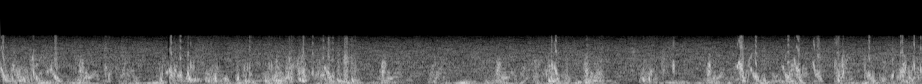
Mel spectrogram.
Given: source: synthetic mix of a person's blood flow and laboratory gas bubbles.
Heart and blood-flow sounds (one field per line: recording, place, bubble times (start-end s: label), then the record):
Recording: Doppler ultrasound of blood flow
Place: precordium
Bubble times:
0.00-0.66 s: bubbles
1.03-1.21 s: bubbles
1.55-2.31 s: bubbles
2.35-3.62 s: bubbles
5.32-5.80 s: bubbles
5.83-6.05 s: bubbles
6.40-6.78 s: bubbles
7.34-8.06 s: bubbles
8.11-8.26 s: bubbles
8.33-8.51 s: bubbles
8.61-8.87 s: bubbles
8.89-9.23 s: bubbles
From the record:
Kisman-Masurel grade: 333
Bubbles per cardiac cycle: rolling drumbeat, 9 or more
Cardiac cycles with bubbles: 50 to 99%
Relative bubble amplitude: loud (0.450 to 0.775)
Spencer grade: 3 (all of the cardiac periods contain showers or single bubble signals, but not dominating or overriding the cardiac motion signals)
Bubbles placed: anywhere in the cardiac cycle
